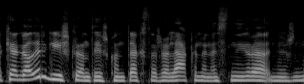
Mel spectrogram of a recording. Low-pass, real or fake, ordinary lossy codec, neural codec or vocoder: 14.4 kHz; fake; Opus, 32 kbps; autoencoder, 48 kHz, 128 numbers a frame, DAC-VAE, trained on Japanese speech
